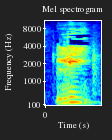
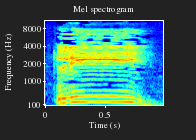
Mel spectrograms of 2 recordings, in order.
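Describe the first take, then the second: First: The vowel is short. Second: The vowel is long. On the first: "je mets un kasra au-dessous de lem ... là ça se prononce li" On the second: "si j'allonge cette voix, ça se prononce li"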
